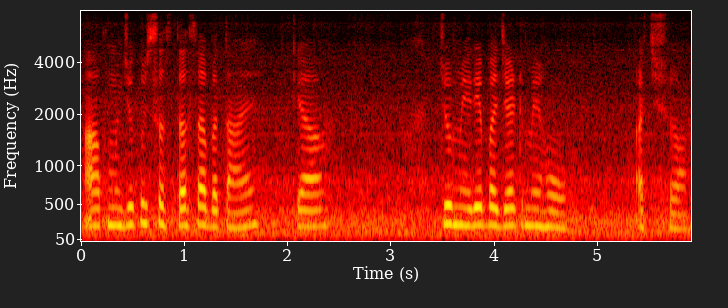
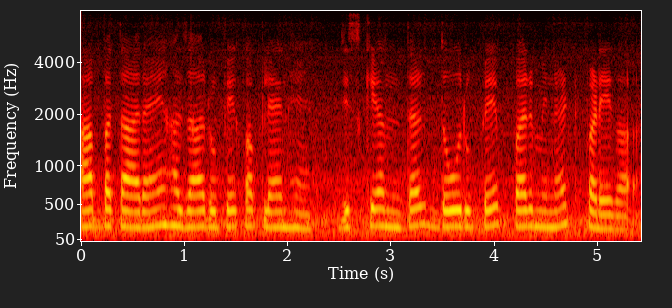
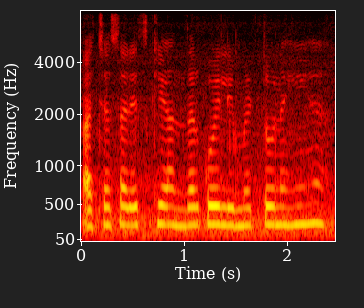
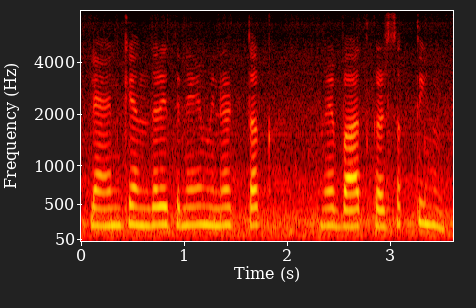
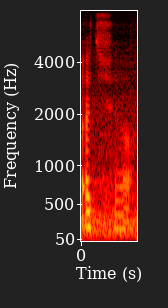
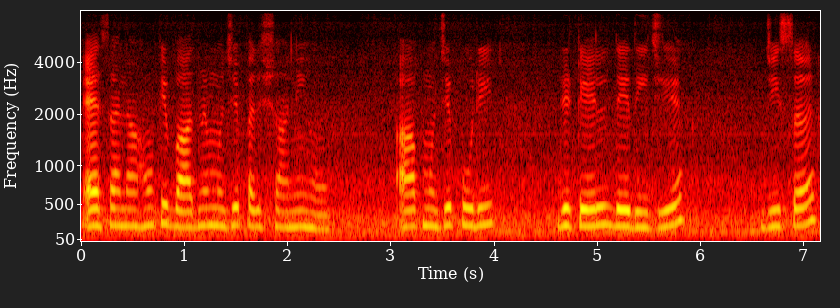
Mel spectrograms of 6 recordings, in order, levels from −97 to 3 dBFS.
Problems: constant background noise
